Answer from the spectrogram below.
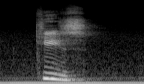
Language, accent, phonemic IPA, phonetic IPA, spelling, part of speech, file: Armenian, Western Armenian, /kiʒ/, [kʰiʒ], գիժ, adjective / noun, HyW-գիժ.ogg
- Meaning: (adjective) crazy, insane; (noun) madman, nut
